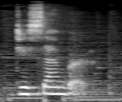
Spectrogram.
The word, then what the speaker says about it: December: 4 tháng cuối năm thì đều tuân theo quy luật là có 3 âm tiết và trọng âm nhấn vào âm tiết số 2 nhé.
